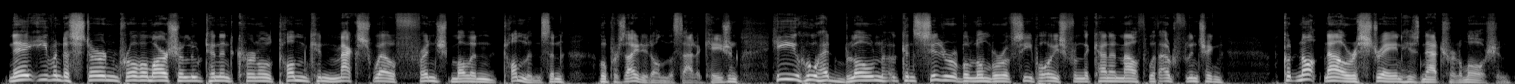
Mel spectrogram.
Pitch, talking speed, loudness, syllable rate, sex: 145 Hz, 145 wpm, -19 LUFS, 5.2 syllables/s, male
